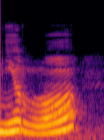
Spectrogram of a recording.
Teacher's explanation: Ro dibaca tebal disebabkan berharokat fathah.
